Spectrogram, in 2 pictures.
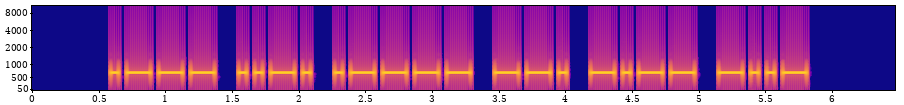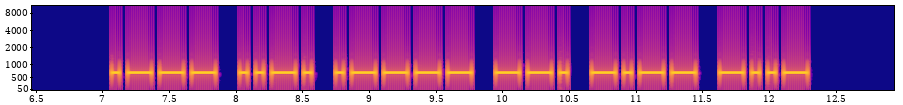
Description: Morse code, heard as a keyed tone, about 20 wpm, 700 Hz. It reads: JF1GYX JF1GYX
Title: DXCC-100 Call Signs - 6 Characters - Repeated 3x - 20wpm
